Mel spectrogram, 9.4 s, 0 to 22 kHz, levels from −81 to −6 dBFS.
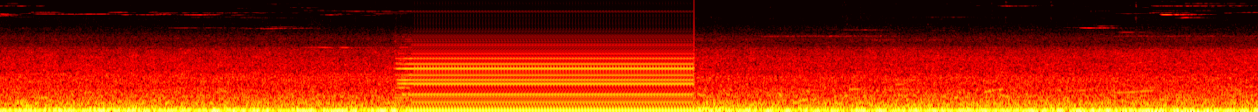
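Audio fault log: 3.11–5.20 s, system hang loop: a 23.22 ms slice of the sound repeats exactly, about 90 times, so for roughly two seconds the audio becomes a steady, rough buzz at 43.1 Hz. The computer or driver stalled while the sound hardware kept replaying the same stretch of its ring buffer. That loop length fits a 1024-sample buffer, and a loop this short fuses into a tone at its repeat rate rather than a stutter.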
